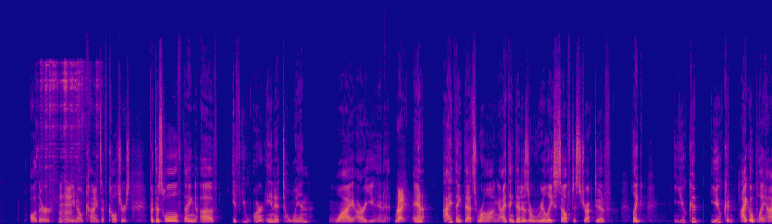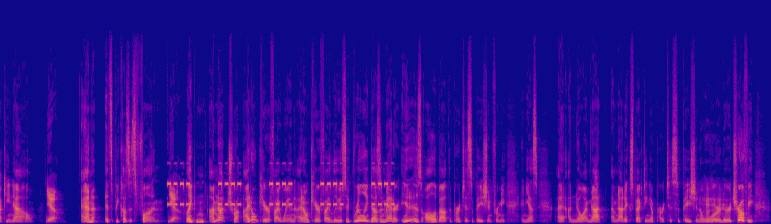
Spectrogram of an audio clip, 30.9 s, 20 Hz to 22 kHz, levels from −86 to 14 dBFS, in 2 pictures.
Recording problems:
thin; very; fading below 300 Hz
jangling keys; noticeable; from 0.5 to 2 s; peak 8 dB below the speech
alarm; loud; from 19 to 23 s; peak 7 dB above the speech

